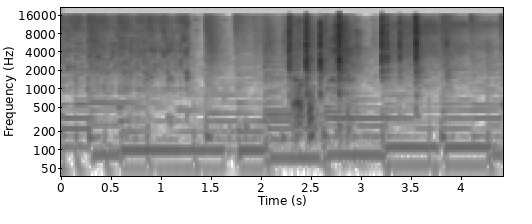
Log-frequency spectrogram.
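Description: Background music with steady held notes, over soft wet scraping and a few clicks of a paintbrush handle stirring paint on a plastic plate.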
